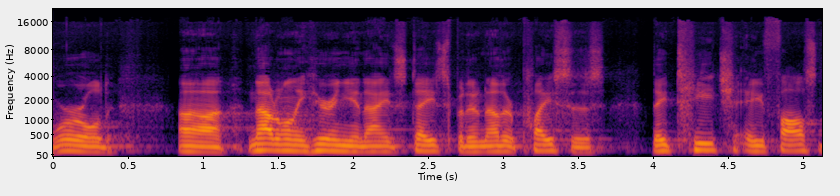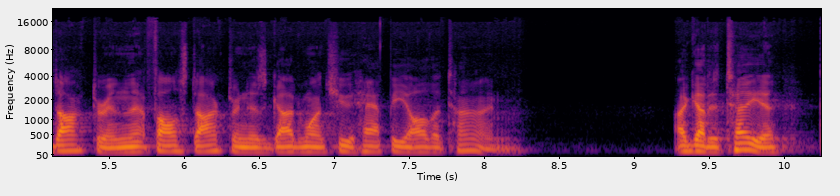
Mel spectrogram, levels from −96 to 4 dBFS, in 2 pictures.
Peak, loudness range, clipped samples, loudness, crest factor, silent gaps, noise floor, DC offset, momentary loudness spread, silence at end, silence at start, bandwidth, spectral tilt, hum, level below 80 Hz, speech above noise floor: -4 dBFS; 7 LU; under 0.1%; -27 LUFS; 22 dB; none; -77 dBFS; under 0.1%; 10 LU; 0.25 s; 0 s; 17.5 kHz; -6.5 dB/octave; none; -76 dBFS; 51 dB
